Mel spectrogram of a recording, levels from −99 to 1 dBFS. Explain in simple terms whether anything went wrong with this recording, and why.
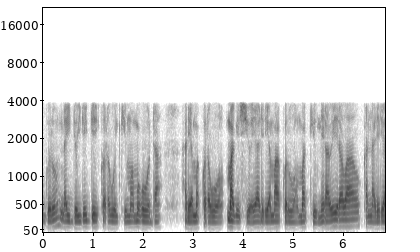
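Nothing went wrong here.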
